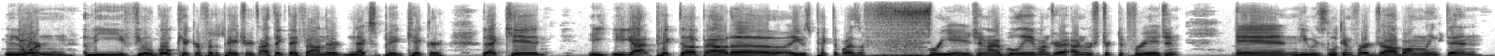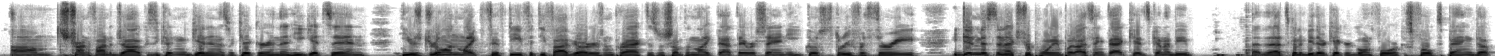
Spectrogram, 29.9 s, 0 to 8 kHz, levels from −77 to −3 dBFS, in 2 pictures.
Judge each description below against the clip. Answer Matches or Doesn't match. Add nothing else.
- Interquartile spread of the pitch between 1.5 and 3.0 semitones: Matches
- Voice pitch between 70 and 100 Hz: Doesn't match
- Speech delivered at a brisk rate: Matches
